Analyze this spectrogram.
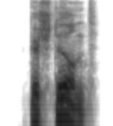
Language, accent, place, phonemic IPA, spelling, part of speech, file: German, Germany, Berlin, /ɡəˈʃtɪʁnt/, gestirnt, adjective, De-gestirnt.ogg
- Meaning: starry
